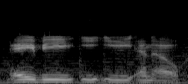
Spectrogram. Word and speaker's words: Aveeno: didn't tell me the spelling, so I spelled it the way it's pronounced phonetically. Okay. Aveeno, Okay.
